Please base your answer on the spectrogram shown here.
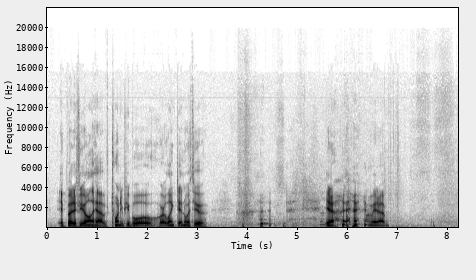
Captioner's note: laughs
